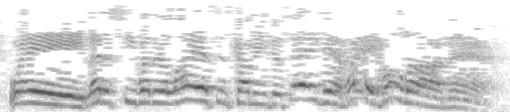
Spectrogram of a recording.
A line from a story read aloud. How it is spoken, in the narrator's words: Those who had been shouting about Elias ... exclaiming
